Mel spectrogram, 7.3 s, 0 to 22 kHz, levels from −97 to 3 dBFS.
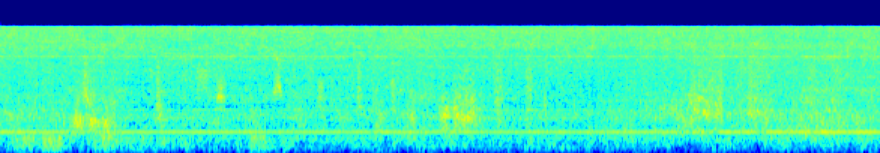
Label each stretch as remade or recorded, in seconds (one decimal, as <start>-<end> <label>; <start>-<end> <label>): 0.0-1.0 remade; 1.0-3.1 recorded; 3.1-3.6 remade; 3.6-4.9 recorded; 4.9-7.3 remade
